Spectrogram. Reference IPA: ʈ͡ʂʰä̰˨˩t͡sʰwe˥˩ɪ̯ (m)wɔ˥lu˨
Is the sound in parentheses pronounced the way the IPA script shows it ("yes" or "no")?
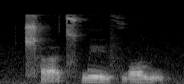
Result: no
